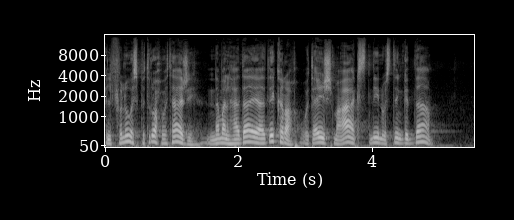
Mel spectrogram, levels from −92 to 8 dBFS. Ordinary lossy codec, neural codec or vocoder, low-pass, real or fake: none; none; 14.4 kHz; real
